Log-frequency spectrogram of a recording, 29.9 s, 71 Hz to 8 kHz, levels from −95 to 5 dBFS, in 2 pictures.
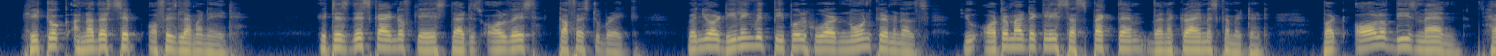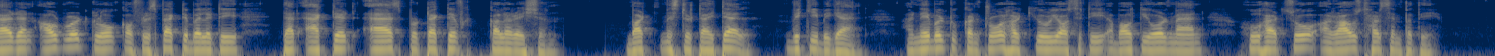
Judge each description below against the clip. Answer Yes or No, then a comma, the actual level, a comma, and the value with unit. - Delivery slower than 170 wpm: Yes, average, 150 wpm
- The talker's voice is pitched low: Yes, low, 125 Hz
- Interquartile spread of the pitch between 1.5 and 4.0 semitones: Yes, average, 2.7 semitones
